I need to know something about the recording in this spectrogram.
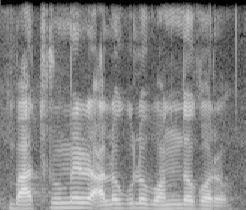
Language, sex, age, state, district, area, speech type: Bengali, male, 30-45, West Bengal, Purulia, urban, read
